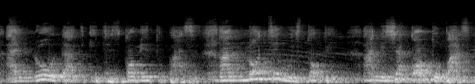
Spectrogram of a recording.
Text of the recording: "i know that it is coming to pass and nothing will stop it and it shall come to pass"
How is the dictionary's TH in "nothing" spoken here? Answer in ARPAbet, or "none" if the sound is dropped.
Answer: T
